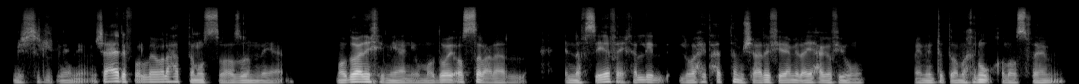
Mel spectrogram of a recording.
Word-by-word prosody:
مش 95 +1 -5
ر 100 -3 -11
يعني 90 +8 -7
مش - - -4
عارف 125 -3 +4
والله 115 -1 +1
ولا 120 +1 +2
حتى 120 -4 -3
نُصه 100 0 -1
أظن 90 -2 -2
يعني. 85 -2 -9 0.5
موضوع 120 +5 +8
رخم 115 -6 +3
يعني 90 0 -3
وموضوع 95 +3 +1
يأثّرعلى 90 -5 +2
ال 95 +1 -10 0.4
النفسية، 95 +6 +3
فيخلّي 105 -1 -2 0.2
الواحد 100 +4 -3
حتى 110 +2 -3
مش 90 -3 -2
عارف 100 +2 +1
يعمل 100 -2 +2
أي 95 - +2
حاجة 95 -1 0
في 90 - -7
يومه، 85 -1 -5 0.5
لأن 90 0 -4
أنت 95 +1 -2
بتبقى 90 -2 -3
مخنوق 105 +2 +1
خلاص 85 -1 -1
فاهم؟ 90 +1 -5
95 Hz, 190 wpm, -24 LUFS, 90-110 Hz, 0.5 s, موضوع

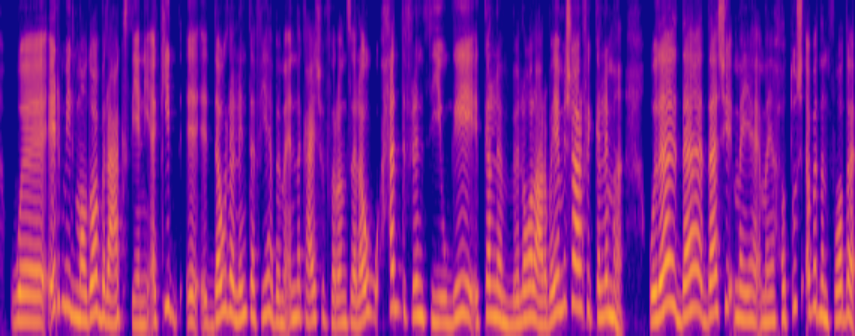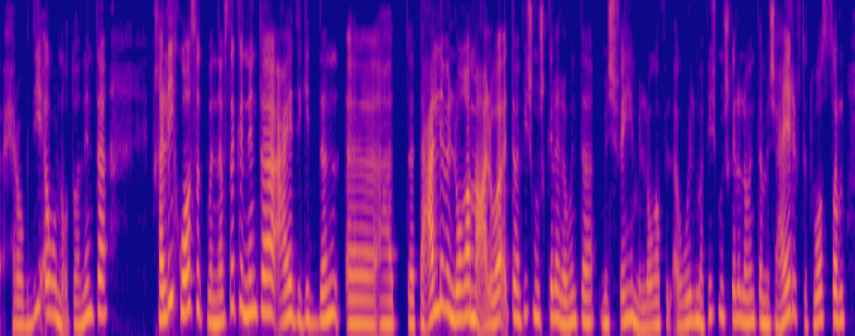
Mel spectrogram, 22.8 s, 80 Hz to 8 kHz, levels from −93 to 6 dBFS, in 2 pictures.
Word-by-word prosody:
وإرمي 230 - +2
الموضوع 265 0 +4
بالعكس، 245 -5 0
يعني 200 +1 -3
أكيد 245 +2 -4
أ 225 -1 -2
الدولة 260 +10 +2
اللي 250 -2 +2
أنت 285 0 -1
فيها 270 +3 -2
بما 220 -2 -3
إنك 255 0 -2
عايش 240 +3 -2
في 255 - -11
فرنسا 210 0 -3
لو 255 +6 0
حد 335 -1 -1
فرنسي 260 -5 -1
وجِه 240 +4 0
اتكلم 240 -3 +1
باللغة 230 +6 +2
العربية 245 +4 +3
مش 355 +4 -3
هيعرف 350 -2 +4
يتكلمها، 265 - +2 0.3
وده 285 +11 +7
ده 300 +6 +4
ده 280 +4 +2
شيء 320 -5 -6
ما 255 - +2
ي 235 -2 -1
ما 220 0 -1
يحطوش 255 +10 -4
أبدًا 300 -4 +1
في 235 - -12
وضع 260 +2 +2
إحراج. 195 -4 -5
دي 275 - -4
أول 285 -3 -1
نقطة 200 -1 -6
إن 205 - -1
أنت 285 +2 0 0.6
خلّيك 270 - +3
واثق 325 +2 +3
من 215 -2 0
نَفسك 295 - -3
إن 290 -3 +3
أنت 310 +1 0
عادي 260 -4 +2
جدًا، 235 +5 -1
آآ، 205 -1 -1 0.4
هتتعلم 240 - +2
اللغة 260 -1 +4
مع 250 -1 +3
الوقت، 245 +5 0
ما 255 - +1
فيش 285 +4 -9
مشكلة 255 0 -3
لو 200 -1 0
أنت 225 -1 -3
مش 205 0 -5
فاهم 225 -2 -1
اللغة 180 +3 -4
في 195 - -15
الأول، 220 +4 -4
ما 210 - 0
فيش 275 +6 -11
مشكلة 250 -2 -4
لو 220 -2 -1
أنت 225 0 -3
مش 200 -1 -1
عارف 255 +8 -1
تتوصّل 235 +3 -3
245 Hz, 190 wpm, -24 LUFS, 220-280 Hz, 0.6 s, وده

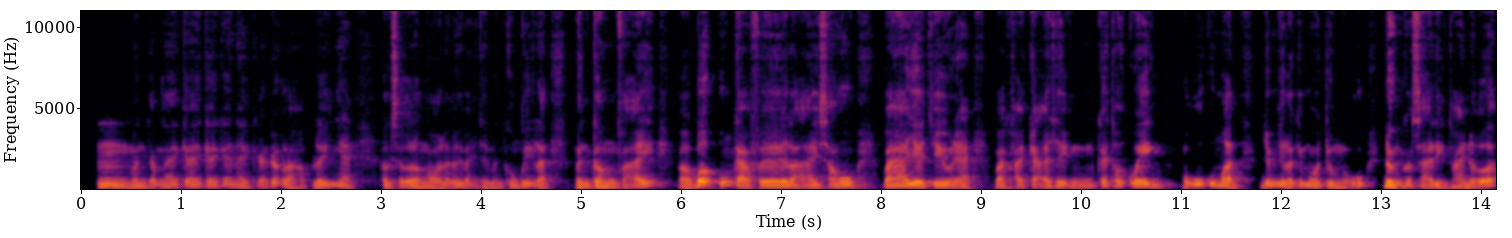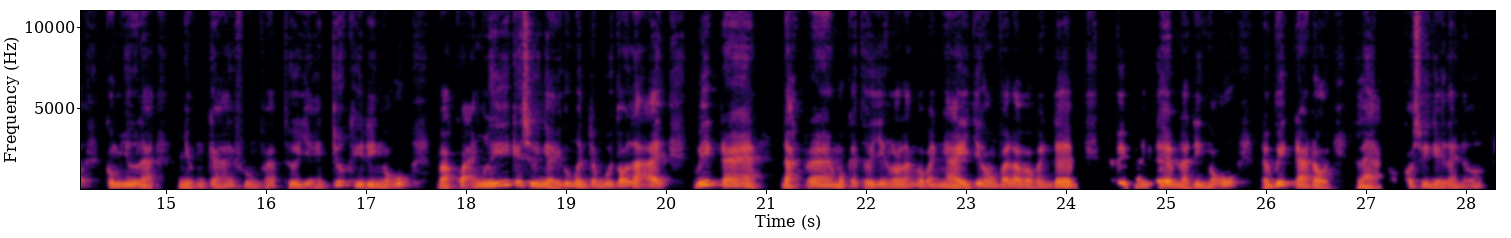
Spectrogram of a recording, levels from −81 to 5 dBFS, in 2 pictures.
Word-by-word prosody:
Ừm, 165 -5 +1
mình 135 -1 -3
cảm 135 - -4
thấy 155 +2 -3
cái 170 +1 -3
cái 170 0 -3
cái 175 0 -4
này 150 -8 -5
cái - - -6
rất 190 -1 -2
là 140 -5 -2
hợp 120 - -13
lý 135 +2 -1
nha. 175 -6 -3 0.3
Thực 135 -1 -3
sự 135 0 -2
là 130 - +1
ngồi 130 -1 -4
lại 120 0 -6
với 145 +4 -3
bạn 140 - -6
thì 130 - -7
mình 120 -1 -9
cũng 135 +3 -6
biết 175 +4 -2
là 145 -5 -2 0.3
mình 140 -1 0
cần 140 -1 +2
phải, 180 +7 0 0.2
ờ, - - -2
bớt - - +8
uống 220 +3 +2
cà 155 - +3
phê 170 +1 +5
lại 135 -3 -1
sau 165 +4 +1 0.2
3:00 175 +1 +6
chiều 145 -2 +2
nè 135 -1 -3 0.2
và - - -1
phải - - -4
cải 165 - -2
thiện 140 -4 -3
cái 190 - +1
thói 190 +1 0
quen 175 -3 +3 0.2
ngủ 180 - +1
của 190 - +3
mình, 185 -2 +4 0.3
giống 175 +6 +1
như 190 - +3
là, 140 - +1
cái - - -2
môi 165 -3 +1
trường 135 -4 -2
ngủ, 180 +7 -3 0.2
đừng 170 -1 +7
có 185 +2 0
xài 175 -7 -3
điện 130 0 -3
thoại 130 -1 -4
nữa. 135 +9 +3 0.3
Cũng 150 +4 0
như 185 -1 +3
là 140 -7 -2 0.2
những 140 +2 -5
cái 160 +3 -4
phương 155 -2 -6
pháp 175 +2 -5
thư 150 -2 0
giãn 150 +1 -7
trước 235 +2 0
khi 175 -5 +1
đi 165 0 +2
ngủ, 180 +8 -2 0.2
và 135 -2 +1
quản 180 +5 +1
lý 205 +8 +5
cái 235 -1 +4
suy 200 -4 +4
nghĩ 135 -7 +2
của 190 - +2
mình 175 -5 +1
trong 170 0 -2
buổi 160 +1 -1
tối 190 +3 +4
lại, 180 -7 +1 0.3
viết 245 +9 +5
ra, 200 -1 +3 0.2
đặt 150 -1 0
ra 185 +1 +2
một 145 - 0
cái 195 - -4
thời 155 -5 -1
gian 160 +1 -1
lo 165 - +1
lắng 165 +3 -2
vào 190 - -1
ban 165 0 -2
ngày 140 -4 +2
chứ 185 - +4
hông 170 -2 -1
phải - - +1
là 150 - +2
vào 135 -1 -1
ban 150 +2 -4
đêm, 165 0 +4 0.4
tại - - -18
vì 135 0 +1
ban 160 +2 -2
đêm 175 0 +6
là 135 -4 0
đi 145 +4 -2
ngủ, 195 +11 0 0.2
đã 135 - 0
viết 220 0 +5
ra 155 0 +3
rồi 130 -5 0 0.2
là 130 -2 -1
không 165 - -25
có 180 - -3
suy 160 -3 -2
nghĩ 130 -3 -3
lại 135 0 -4
nữa. 170 +1 -8
160 Hz, 265 wpm, -22 LUFS, 140-180 Hz, 0.4 s, bớt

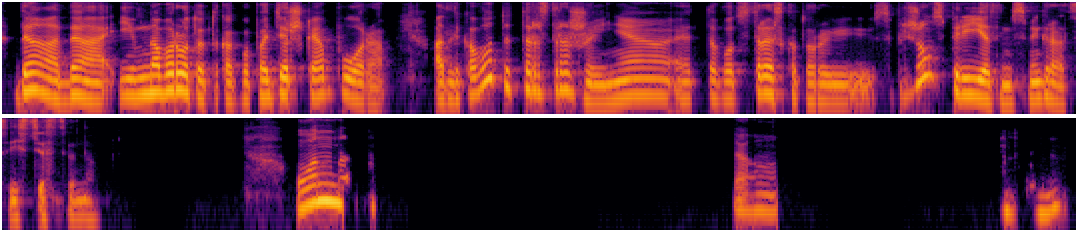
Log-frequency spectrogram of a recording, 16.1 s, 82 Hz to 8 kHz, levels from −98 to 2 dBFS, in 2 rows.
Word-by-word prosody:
Да, 210 -6 +4
да, 155 -1 +3
и 175 +3 -3
наоборот 200 +2 +5
это 165 - -2
как 150 0 -3
бы 150 - -4
поддержка 175 +2 +1
и - - +2
опора. 180 -4 -2 0.3
А 145 - +1
для 150 +1 -5
кого-то 290 - +1
это 240 -1 -1
раздражение, 175 -4 -2
это 155 +1 -7
вот 155 0 -4
стресс, 195 +3 +2
который 140 -5 -6
сопряжён 315 - -2
с 390 - -7
переездом, 165 - +3
с 130 - -6
эмиграцией, 145 -4 -3
естественно. 135 -1 -9 1.5
Он, 255 +5 +6
э 235 -2 -8 2.7
Да. 180 0 -9 1.7
Мгм. 170 +2 -9
175 Hz, 110 wpm, -23 LUFS, 150-200 Hz, 2.7 s, Он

